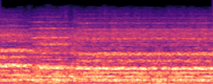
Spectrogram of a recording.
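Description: Music in which a choir sings long, held notes, with no rapping.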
